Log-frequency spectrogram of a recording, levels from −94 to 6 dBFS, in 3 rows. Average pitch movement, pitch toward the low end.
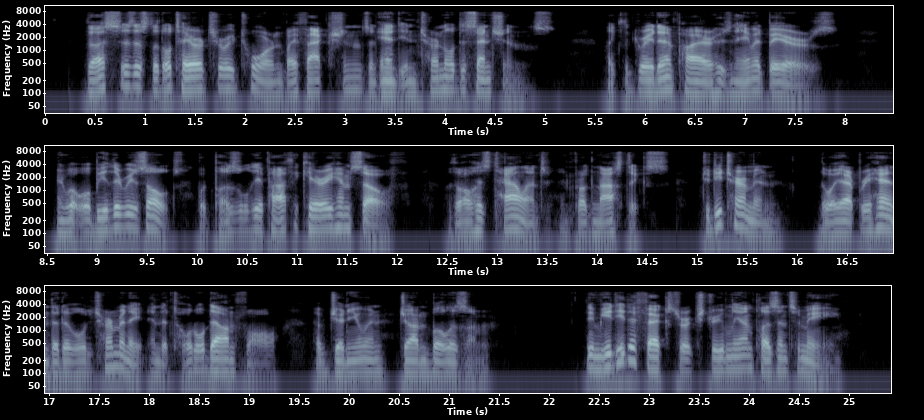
Yes: average, 3.9 semitones; low, 110 Hz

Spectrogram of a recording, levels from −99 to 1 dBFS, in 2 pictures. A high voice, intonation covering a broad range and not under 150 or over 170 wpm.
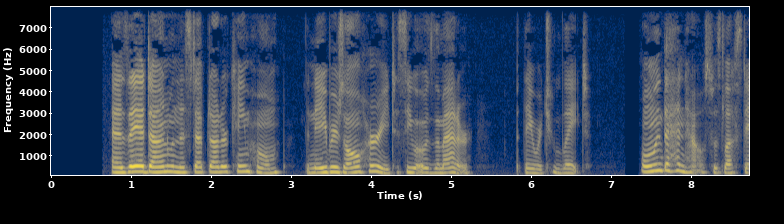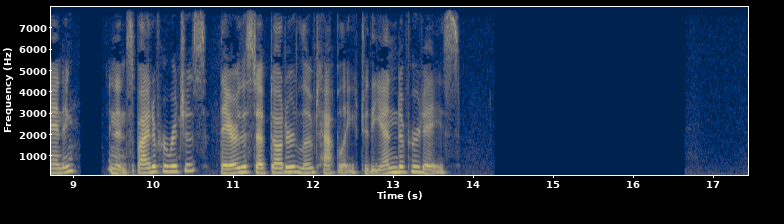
No: high, 235 Hz; average, 3.3 semitones; average, 165 wpm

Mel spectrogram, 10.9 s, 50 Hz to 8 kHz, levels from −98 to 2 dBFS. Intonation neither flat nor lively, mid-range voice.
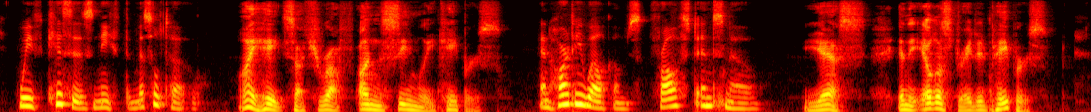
No: wide, 7.6 semitones; medium, 150 Hz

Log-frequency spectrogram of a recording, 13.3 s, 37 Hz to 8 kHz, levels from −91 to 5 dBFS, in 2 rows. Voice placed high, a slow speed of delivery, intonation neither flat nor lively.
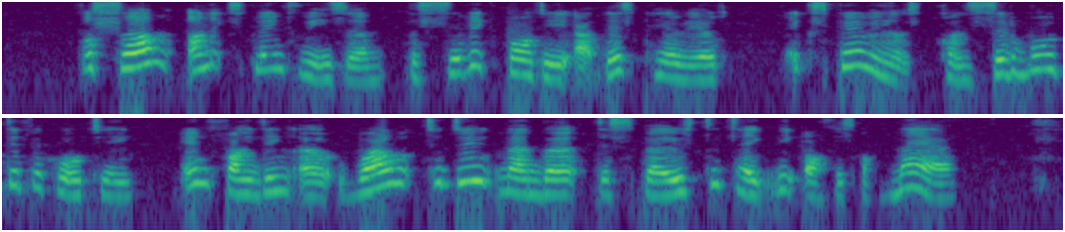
No: high, 240 Hz; slow, 120 wpm; wide, 8.1 semitones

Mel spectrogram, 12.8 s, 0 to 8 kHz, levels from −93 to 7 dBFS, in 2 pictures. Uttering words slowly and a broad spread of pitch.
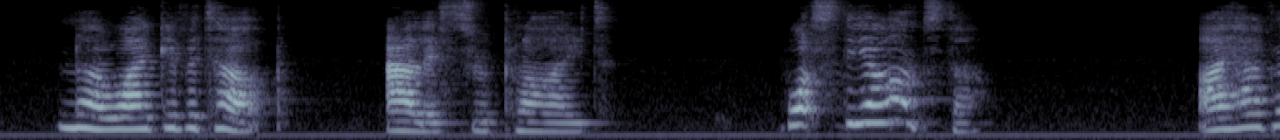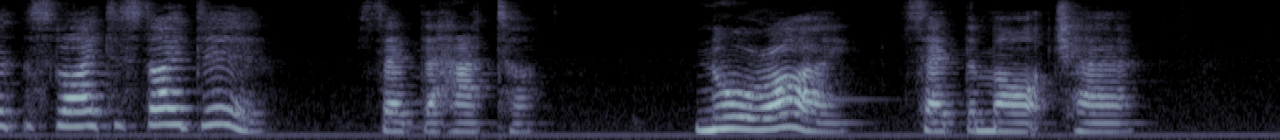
Yes: slow, 115 wpm; wide, 7.7 semitones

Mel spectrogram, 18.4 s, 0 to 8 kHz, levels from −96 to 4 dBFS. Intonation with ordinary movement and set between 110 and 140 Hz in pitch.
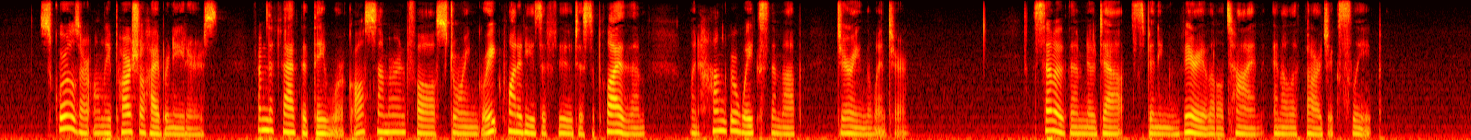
No: average, 4.0 semitones; medium, 150 Hz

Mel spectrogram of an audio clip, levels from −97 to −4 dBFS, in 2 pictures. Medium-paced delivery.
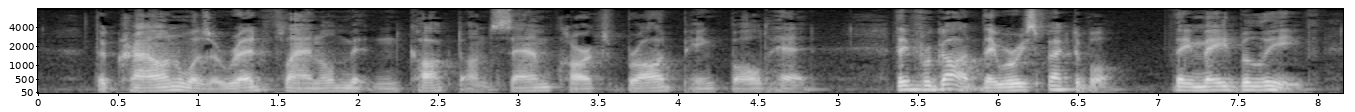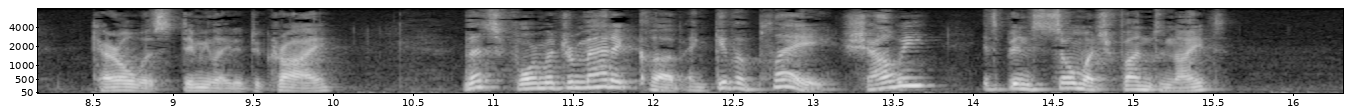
Yes: average, 165 wpm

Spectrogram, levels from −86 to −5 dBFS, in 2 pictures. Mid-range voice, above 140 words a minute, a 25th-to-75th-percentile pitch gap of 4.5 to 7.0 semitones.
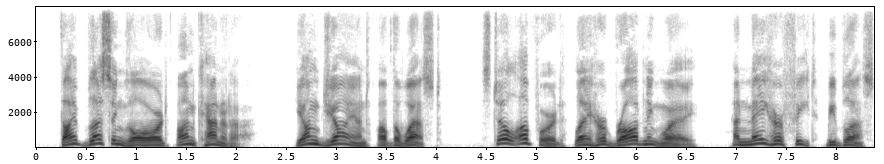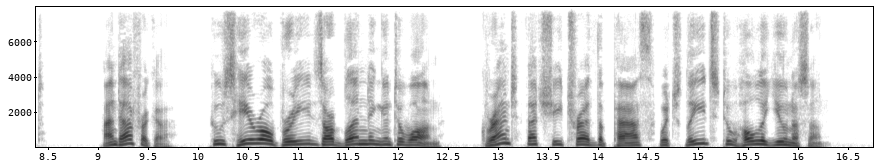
Yes: medium, 170 Hz; average, 150 wpm; wide, 5.6 semitones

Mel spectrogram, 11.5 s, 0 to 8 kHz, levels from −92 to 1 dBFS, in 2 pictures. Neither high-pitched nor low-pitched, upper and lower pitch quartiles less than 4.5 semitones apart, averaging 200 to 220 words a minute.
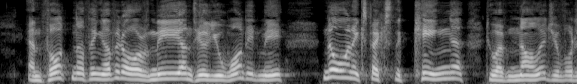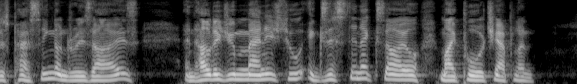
Yes: medium, 170 Hz; average, 3.6 semitones; fast, 205 wpm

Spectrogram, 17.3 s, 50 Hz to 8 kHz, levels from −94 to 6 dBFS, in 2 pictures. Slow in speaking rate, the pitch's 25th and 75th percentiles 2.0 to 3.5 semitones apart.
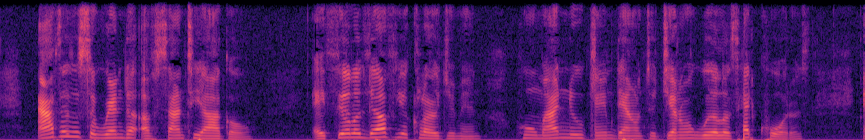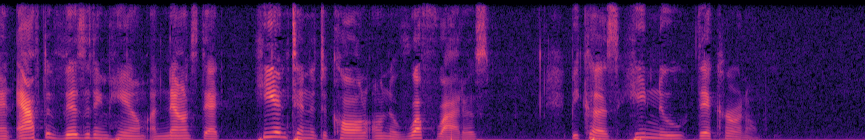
No: slow, 125 wpm; average, 4.1 semitones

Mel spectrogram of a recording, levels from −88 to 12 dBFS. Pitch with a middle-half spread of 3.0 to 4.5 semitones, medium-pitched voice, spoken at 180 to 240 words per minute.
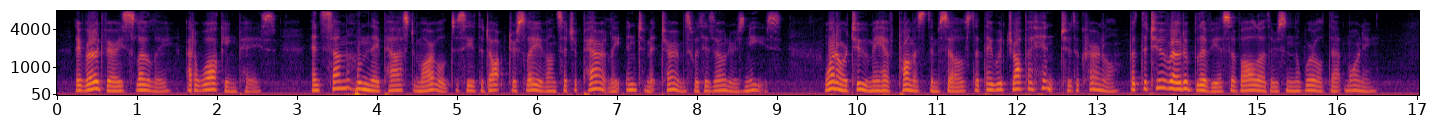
Yes: average, 4.0 semitones; medium, 180 Hz; average, 200 wpm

